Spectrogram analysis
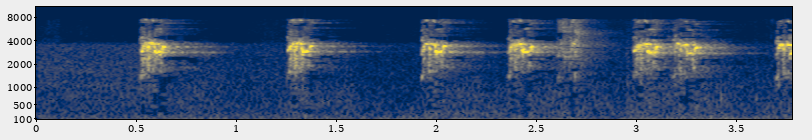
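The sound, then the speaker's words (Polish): A budgerigar chirps in a quick series of sharp, high-pitched calls, many short bursts in an uneven rhythm over a quiet background. “A ja ci podpowiem, że takie dźwięki wydają papuszki faliste.”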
